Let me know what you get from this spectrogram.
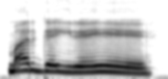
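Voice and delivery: drawn-out, lightly voiced cry of pain; mild mock cry of pain. A narrator's reading. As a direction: stretch the words out slowly like a small wail. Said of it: "तभी वो चिल्लाई".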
